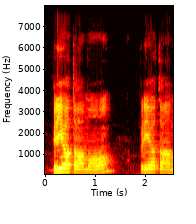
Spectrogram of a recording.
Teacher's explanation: তম, তর প্রত্যয়যুক্ত বিশেষণ পদের শব্দের অন্ত অ ধ্বনি সবসময় ও কারের মতো উচ্চারিত হয়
